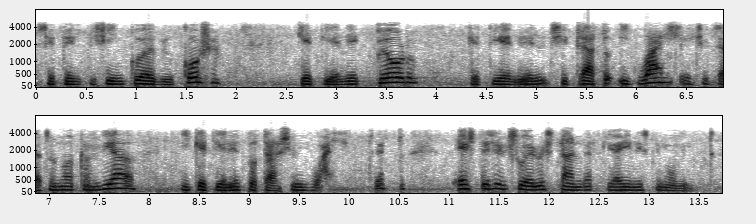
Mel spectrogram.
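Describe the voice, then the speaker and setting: A man with a Colombian accent giving a medical lecture by teleconference, explaining step by step in a didactic, halting way. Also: medium pitch, lively intonation, vocal fry, slightly rough. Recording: narrow, phone-like teleconference audio.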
